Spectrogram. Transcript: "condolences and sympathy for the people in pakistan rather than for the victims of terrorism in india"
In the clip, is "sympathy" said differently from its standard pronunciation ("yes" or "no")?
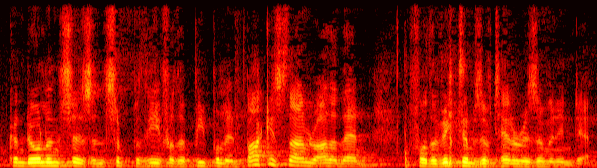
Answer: no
